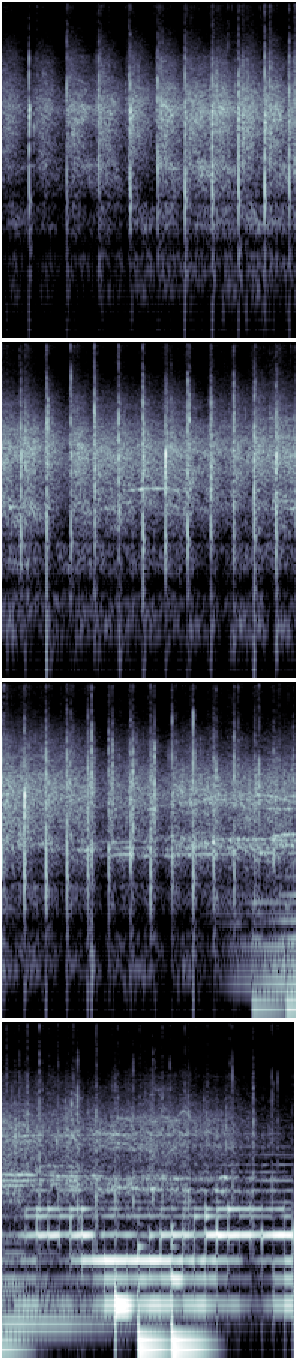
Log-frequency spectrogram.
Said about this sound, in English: So let's put our hands together and do a unity clap. Let's go. Si se puede.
